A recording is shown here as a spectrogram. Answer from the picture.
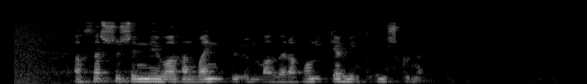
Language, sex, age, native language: Icelandic, male, 30-39, Icelandic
